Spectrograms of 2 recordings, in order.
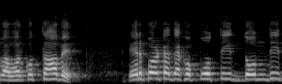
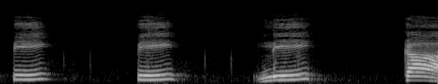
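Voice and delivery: পি, পি, লি, কা with long pauses; syllable by syllable; slower than usual. Shown as a demonstration. Teacher spells the word slowly, one syllable at a time. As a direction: break পিপিলিকা into single syllables. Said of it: "স্পেলিংটা হবে".

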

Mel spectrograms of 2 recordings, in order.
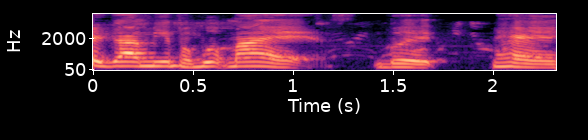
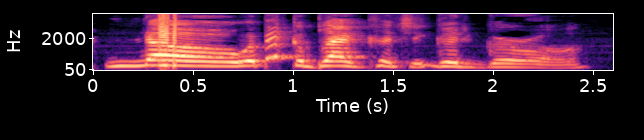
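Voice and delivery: loud mock insistence, louder; mock parent insisting; 9 dB louder than usual. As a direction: defend her like a stubborn parent. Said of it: "they're like".

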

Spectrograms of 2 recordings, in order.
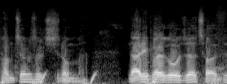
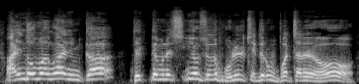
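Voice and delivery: indignant complaint; 10 semitones higher than usual. Retold or imitated. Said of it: "저도 화가 나서 ... 따졌습니다".

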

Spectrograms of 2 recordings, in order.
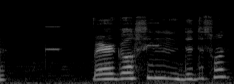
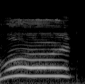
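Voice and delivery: surprised; 8 semitones higher, 6 dB louder than usual. Real, not acted. Sudden surprise in game.

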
